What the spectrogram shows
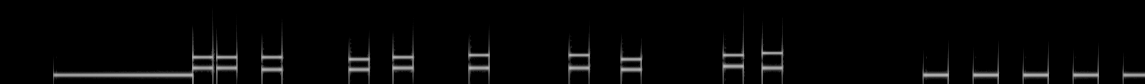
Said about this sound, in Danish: Husker du at trykke landekode først? For... Ring igen.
